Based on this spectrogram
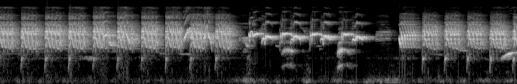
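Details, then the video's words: Asian pied starling singing actively, used to tutor other songbirds: rapid harsh grating bursts, then a short run of clear whistled and warbled notes, then the rasping bursts start again. "Suara Jalak Suren Gacor Sangat Ampuh Buat Masteran Burung kicau Laen Nya"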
